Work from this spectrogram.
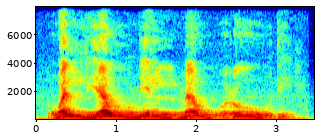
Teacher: that waw is produced by circling the lips forward and raising the furthest part of the tongue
